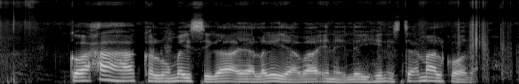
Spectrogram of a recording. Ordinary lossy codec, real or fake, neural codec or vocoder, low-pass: none; real; none; none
